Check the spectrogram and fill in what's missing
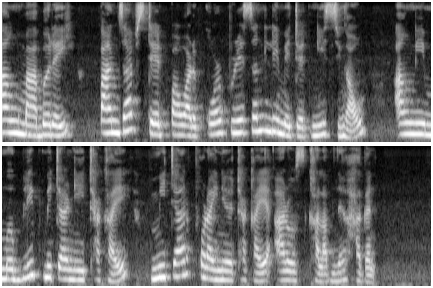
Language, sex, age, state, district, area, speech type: Bodo, female, 18-30, Assam, Baksa, rural, read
